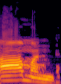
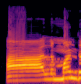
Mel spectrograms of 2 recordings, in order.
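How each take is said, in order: First: आमंड with no l; silent l. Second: आलमंड with the l said; wrong sounded l. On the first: Teacher giving the correct silent-l आमंड. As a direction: say आमंड, straight from aa to m. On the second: Teacher naming the wrong way to say आलमंड. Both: Shown as a demonstration. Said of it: "आलमंड नहीं बोलना है".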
